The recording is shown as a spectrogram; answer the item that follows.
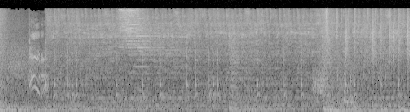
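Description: Background music with sustained tones, with a heavier bass beat coming in about two-thirds of the way through.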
